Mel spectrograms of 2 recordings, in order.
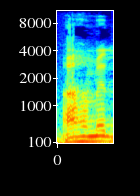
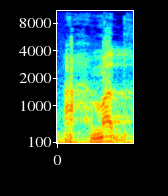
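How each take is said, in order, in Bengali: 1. দ্বিতীয় অক্ষরে 'e' স্বরধ্বনি আছে। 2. দ্বিতীয় অক্ষরে কোনো 'e' স্বরধ্বনি নেই। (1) "ইংরেজিতে লিখে কি আহমেদ লিখে, এম ই ডি, যার ফলে আহমেদ বলে, ভুল।" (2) "আহমেদ নয়, আহমদ।"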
